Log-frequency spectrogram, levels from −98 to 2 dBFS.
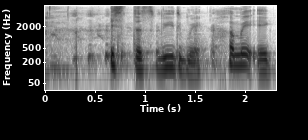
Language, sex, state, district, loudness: Hindi, male, Bihar, Patna, -18 LUFS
